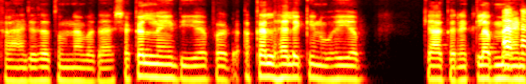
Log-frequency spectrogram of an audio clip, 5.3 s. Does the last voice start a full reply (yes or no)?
yes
